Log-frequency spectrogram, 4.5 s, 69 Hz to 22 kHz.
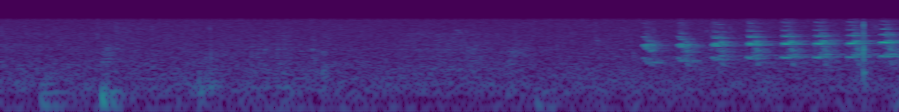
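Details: Young female goshawk, a German x Finnish cross hatched in 2009, bursting after three quiet seconds into a fast, even series of sharp, clipped notes, about three per second, growing louder.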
